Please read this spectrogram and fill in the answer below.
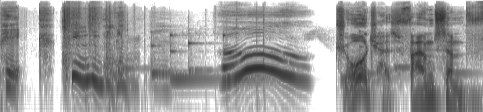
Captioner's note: giggling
